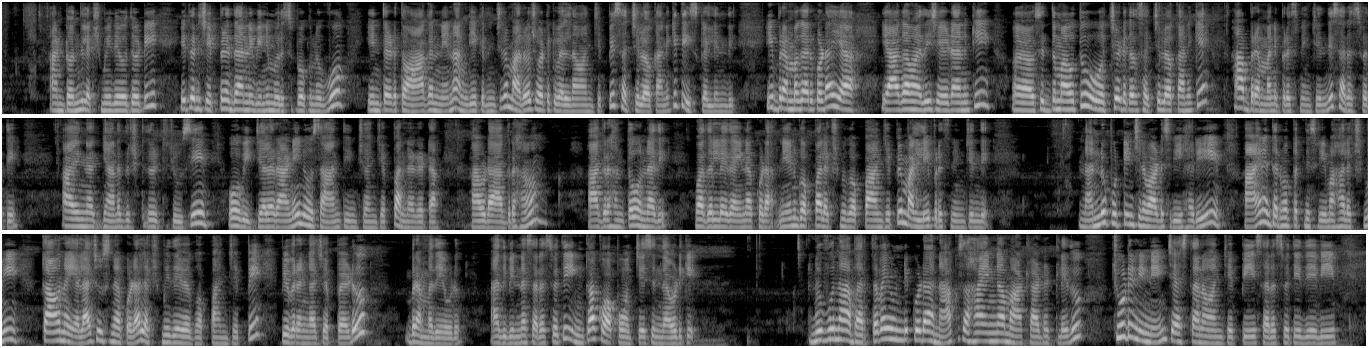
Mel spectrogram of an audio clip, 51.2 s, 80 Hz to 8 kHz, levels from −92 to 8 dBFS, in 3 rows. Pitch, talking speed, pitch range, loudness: 185 Hz, 115 wpm, 170-225 Hz, -25 LUFS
